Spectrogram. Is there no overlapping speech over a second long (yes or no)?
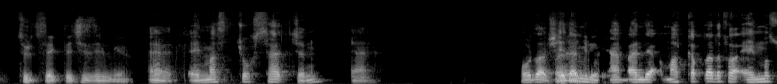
yes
